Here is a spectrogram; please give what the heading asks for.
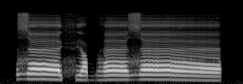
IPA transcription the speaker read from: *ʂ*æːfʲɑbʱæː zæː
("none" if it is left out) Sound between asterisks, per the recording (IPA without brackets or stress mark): z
